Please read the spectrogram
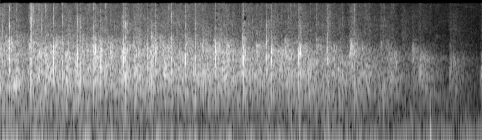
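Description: An audience claps steadily for an invited guest speaker, a dense wash of many hands that stays loud before gradually thinning out toward the end.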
